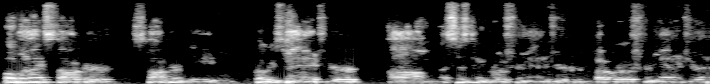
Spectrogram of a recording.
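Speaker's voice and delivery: very faint, fading bad connection; radio breaking up. Real, not acted. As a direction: voice dropping away on the line. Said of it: "We can't hear you still".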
